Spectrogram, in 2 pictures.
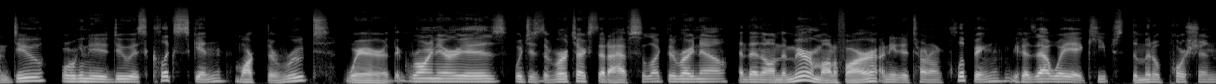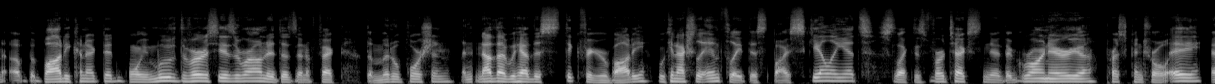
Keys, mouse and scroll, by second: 0.6 click, 5.4 click, 7.1 click, 9.1 click, 10.6-12.2 scroll down 1, 12.2-12.6 scroll up 1, 13.6 click, 15.0 super+z, 15.6 alt+z, 16.3 scroll down 1, 16.6 shift+middle click, 17.2-17.6 scroll up 1, 17.6-18.5 scroll down 1, 18.5-19.1 scroll down 1, 19.1-20.7 scroll up 1, 20.7 click, 22.5 alt+z, 23.3 ctrl+a.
